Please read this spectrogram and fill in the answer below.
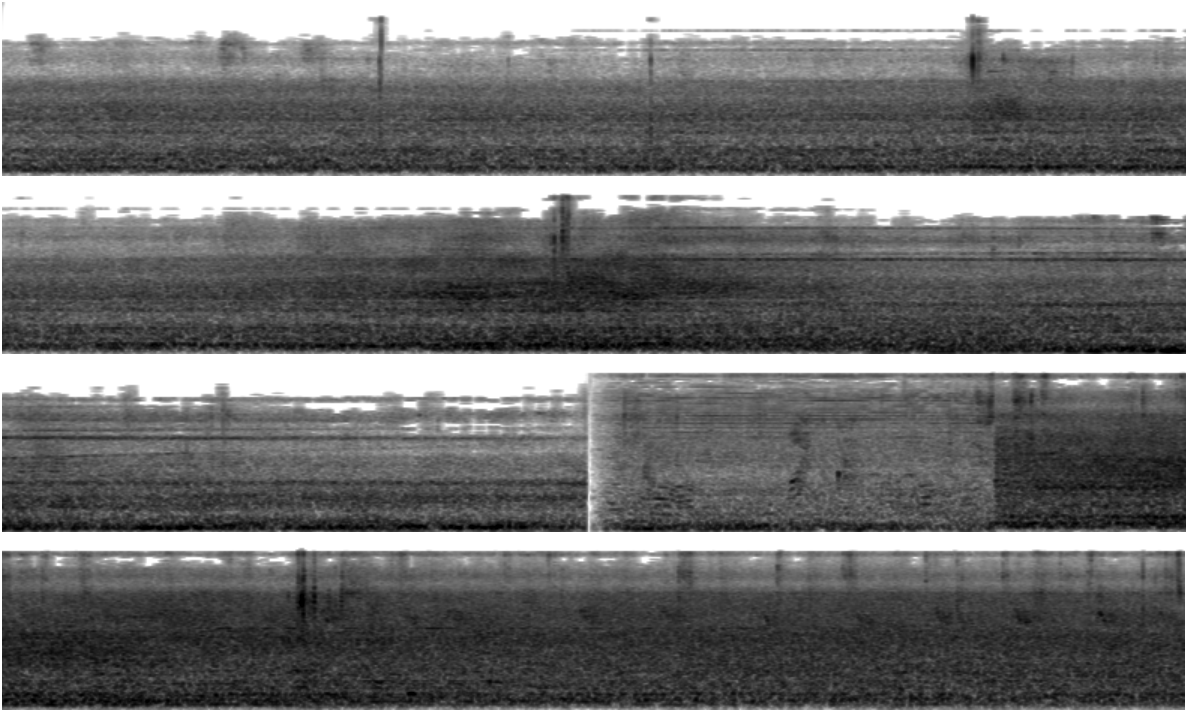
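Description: Calgary Transit CTrain light-rail train moving at a platform, a steady rumble of wheels and traction motors that grows louder to a peak in the middle. The sound breaks off abruptly about two-thirds of the way through and resumes as similar steady train and street noise.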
